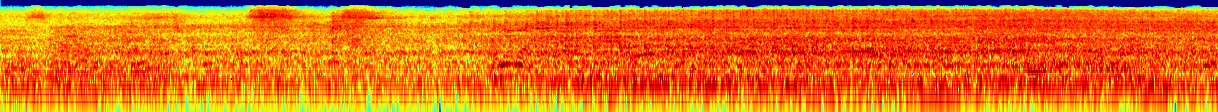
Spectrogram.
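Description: A bus drives past close by with its engine rumbling.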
